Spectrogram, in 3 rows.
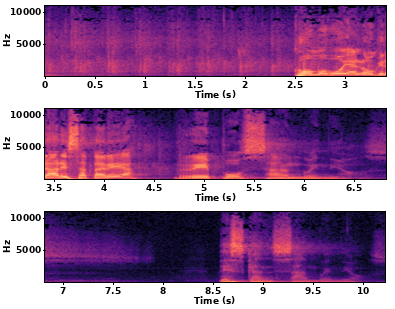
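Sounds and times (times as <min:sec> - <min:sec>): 
audience applause: 0:00.0 - 0:04.9
speech: 0:02.6 - 0:06.5, 0:08.6 - 0:10.0.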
